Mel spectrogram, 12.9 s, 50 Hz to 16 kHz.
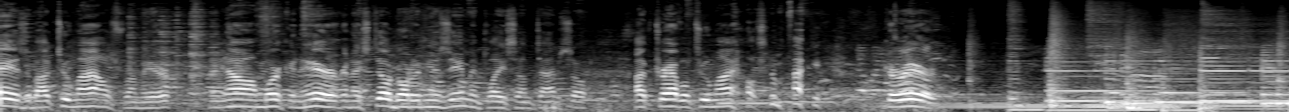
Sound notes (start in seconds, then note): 7.4 laughs; 8.8 guitar music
